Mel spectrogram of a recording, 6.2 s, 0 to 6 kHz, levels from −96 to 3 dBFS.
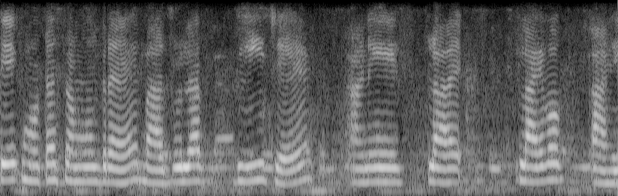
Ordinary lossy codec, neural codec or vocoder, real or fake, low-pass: Opus, 16 kbps; codec, 44.1 kHz, 3.4 kbps, Pupu-Codec; fake; 5.4 kHz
